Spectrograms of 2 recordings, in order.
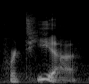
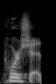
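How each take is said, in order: First: Portia in three syllables, por-TEE-a; Por-tee-a pronunciation. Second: Portia in two syllables, POR-sha; Por-sha pronunciation. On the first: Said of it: "Is it Portia?". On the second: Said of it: "it's P O R". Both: Real, not acted.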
